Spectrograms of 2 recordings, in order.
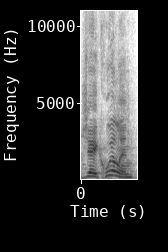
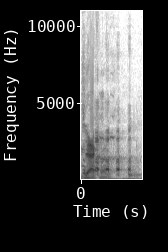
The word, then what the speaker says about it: Jacqueline: A lot of Texas people cannot pronounce my name, Jacqueline. Jacqueline, No, Jack- Jacqueline. Jacqueline. But it's not like Jay Quillen.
